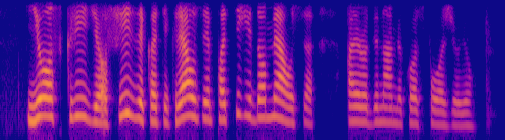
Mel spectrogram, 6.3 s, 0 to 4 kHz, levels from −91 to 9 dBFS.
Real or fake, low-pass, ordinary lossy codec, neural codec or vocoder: fake; 3.6 kHz; Opus, 24 kbps; codec, 16 kHz in and 24 kHz out, 1 kbps, XY-Tokenizer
